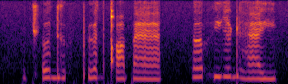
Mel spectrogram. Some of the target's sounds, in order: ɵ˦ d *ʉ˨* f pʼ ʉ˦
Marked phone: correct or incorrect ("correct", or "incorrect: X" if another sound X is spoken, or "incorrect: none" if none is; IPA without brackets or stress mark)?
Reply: correct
